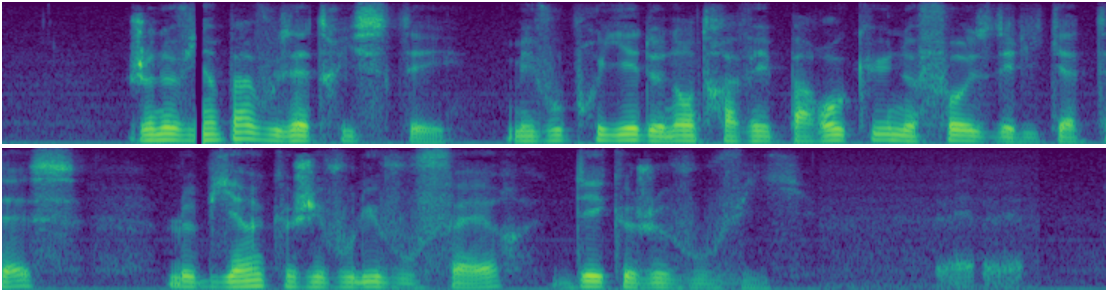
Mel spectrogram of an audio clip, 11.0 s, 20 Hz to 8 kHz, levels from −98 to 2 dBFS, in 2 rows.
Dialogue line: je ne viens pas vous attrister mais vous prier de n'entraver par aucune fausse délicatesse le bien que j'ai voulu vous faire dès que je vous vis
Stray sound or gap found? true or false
true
